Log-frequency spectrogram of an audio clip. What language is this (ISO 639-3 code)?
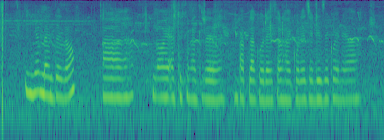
sat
